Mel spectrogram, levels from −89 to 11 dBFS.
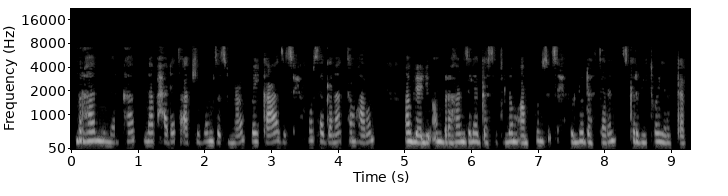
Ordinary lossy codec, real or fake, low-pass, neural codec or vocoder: MP3, 32 kbps; real; 7.2 kHz; none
